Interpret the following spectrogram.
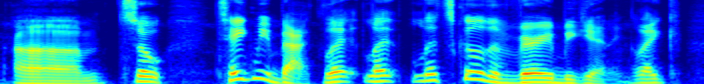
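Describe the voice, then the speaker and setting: A middle-aged man hosts a casual, chatty interview. He talks in a familiar, rambling, anecdotal manner at a medium pitch, with a dry, close sound. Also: huge pitch swings, brisk, no room sound. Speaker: interview host.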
